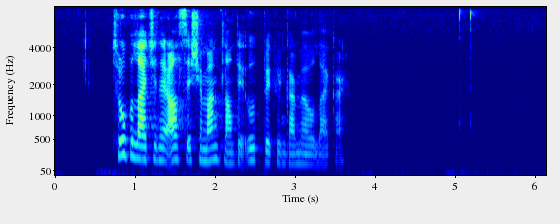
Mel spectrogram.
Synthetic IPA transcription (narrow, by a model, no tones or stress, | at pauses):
t̪ʰɾuːpəlaɪt͡ʃɪnɛɹʔa̰lsɪçəmaŋklant̪ḭːʔuːt̪̚bɪkɾɪŋkaɹmœːwlʔa̰ːjka̰ɹ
